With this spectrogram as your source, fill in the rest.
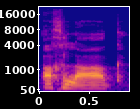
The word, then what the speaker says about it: اخلاق: الف پر زبر ہے، خے پر آپ جزم کا نشان دیں گے یعنی خے ساکن ہے، لام پر زبر ہے، الف پھر ساکن ہے اور کاف بھی ساکن ہے۔ اس طرح اس لفظ کا تلفظ بن جائے گا اخلاق۔ آئیے اس سے اگلے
